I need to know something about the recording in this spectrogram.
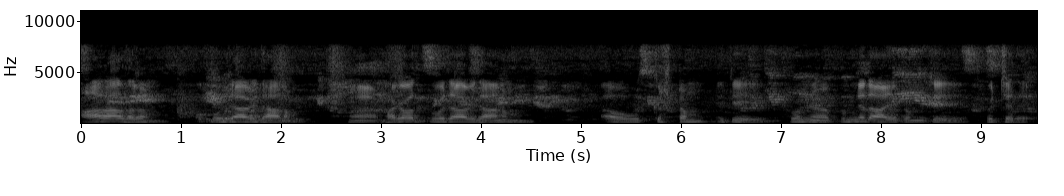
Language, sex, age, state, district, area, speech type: Sanskrit, male, 45-60, Tamil Nadu, Tiruvannamalai, urban, spontaneous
